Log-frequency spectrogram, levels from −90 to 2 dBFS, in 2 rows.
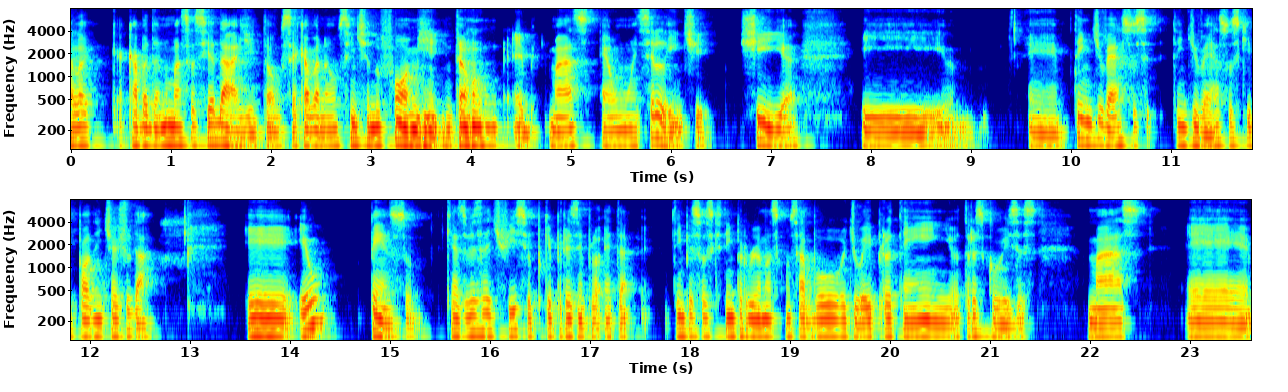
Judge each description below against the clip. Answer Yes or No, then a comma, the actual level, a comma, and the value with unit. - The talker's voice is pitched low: Yes, low, 110 Hz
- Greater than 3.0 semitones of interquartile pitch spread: No, average, 2.7 semitones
